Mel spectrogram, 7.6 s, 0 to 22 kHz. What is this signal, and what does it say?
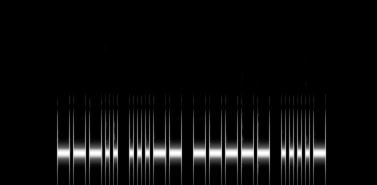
Morse code, heard as a keyed tone, about 15 wpm, 700 Hz. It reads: 8304
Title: Numbers - 4-Digit 15wpm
